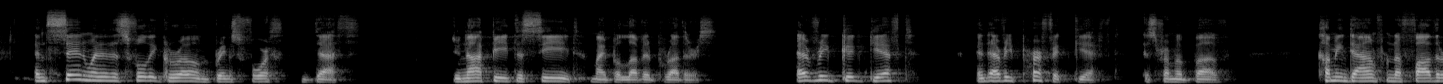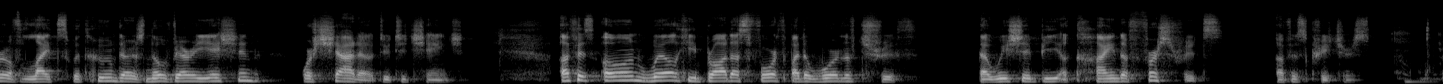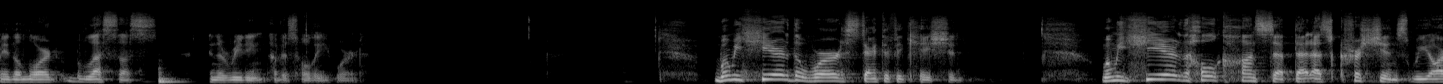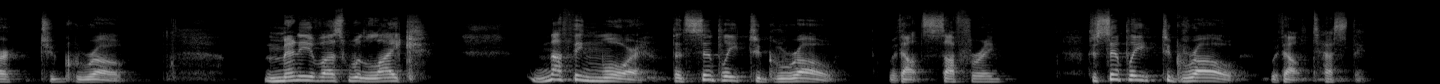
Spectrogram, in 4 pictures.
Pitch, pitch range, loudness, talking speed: 155 Hz, 130-180 Hz, -28 LUFS, 125 wpm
